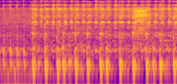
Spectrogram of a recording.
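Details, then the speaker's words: Small single-cylinder engine, after smoky startup blamed on oil buildup in the cylinder, small fuel leak noted, warming up: fast, even putter with steady firing, no misses, knocks or rattles; normal running. "All right, she's running. Man, I tell you, this thing is running good."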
